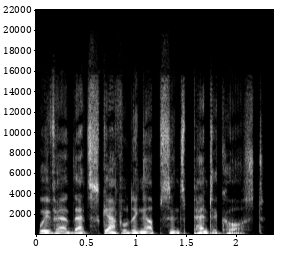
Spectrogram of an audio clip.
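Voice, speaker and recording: An indignant parish committee woman, voiced by a male narrator in a mystery story. She is forceful, demanding and snappish, in a husky voice with swooping pitch and a dry, close sound. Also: lively intonation, normal speed, dry recording.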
